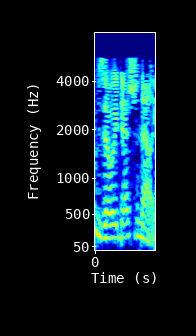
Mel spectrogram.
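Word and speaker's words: Zooey Deschanel: One of them was Zoe Deschanel. Is that how you pronounce her name? – That's how you pronounce her name, Zoe Deschanel, yes.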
